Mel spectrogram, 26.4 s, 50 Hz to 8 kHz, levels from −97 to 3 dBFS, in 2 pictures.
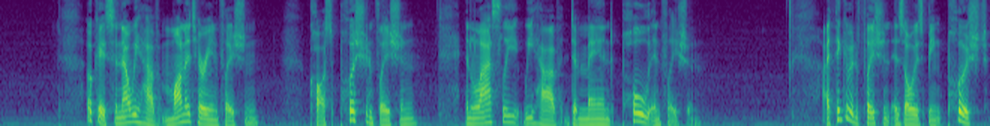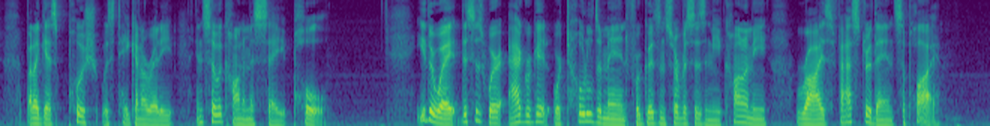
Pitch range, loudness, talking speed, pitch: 115-135 Hz, -22 LUFS, 130 wpm, 120 Hz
